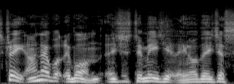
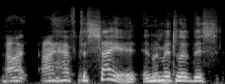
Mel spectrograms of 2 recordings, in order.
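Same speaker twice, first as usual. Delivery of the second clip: ordinary talk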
